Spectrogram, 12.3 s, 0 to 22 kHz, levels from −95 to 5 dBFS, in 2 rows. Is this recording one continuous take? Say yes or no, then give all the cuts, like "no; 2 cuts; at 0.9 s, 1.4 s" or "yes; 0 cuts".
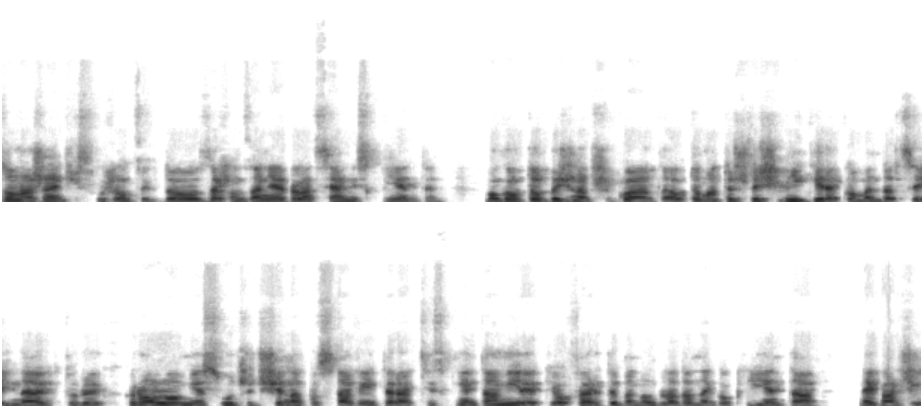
no; 1 cut; at 9.6 s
